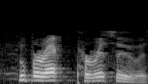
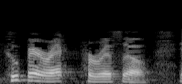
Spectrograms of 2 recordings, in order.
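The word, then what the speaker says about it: Huperek perissou (ὑπερεκπερισσοῦ): Huperek perissou is how it's pronounced in Greek. Huperek perissou.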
